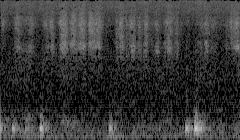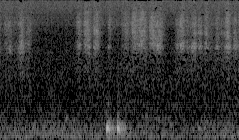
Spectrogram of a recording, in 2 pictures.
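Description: Marker pen writing on a whiteboard: runs of faint, high scratchy squeaks as each word is written, with a few soft thumps in between, the loudest about four seconds in.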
